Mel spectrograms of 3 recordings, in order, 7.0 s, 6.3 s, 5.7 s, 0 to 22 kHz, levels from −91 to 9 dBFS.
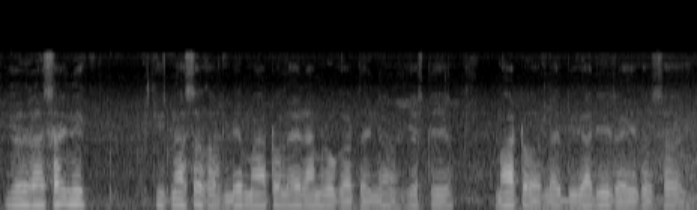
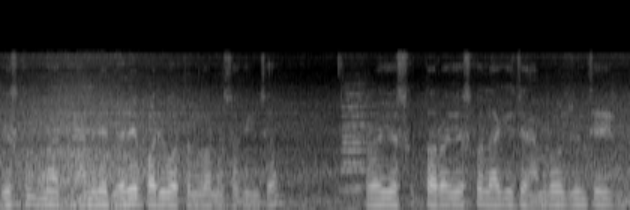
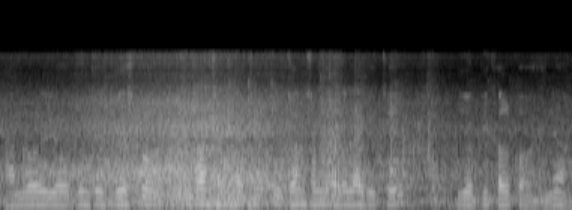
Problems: constant background noise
